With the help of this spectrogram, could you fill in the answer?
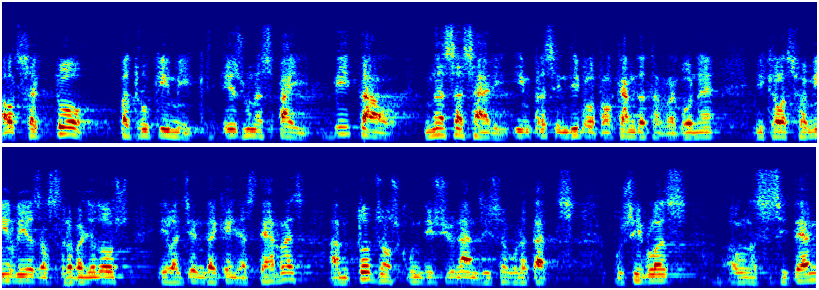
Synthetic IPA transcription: əlˠsək̚t̪opət̪ɾukimikezunəspajbit̪alˠnəsəsaɾiʔimpɾəsind̪ibləpəlˠkamd̪ət̪ərəɣonə | ikələsfəmiliəzəlˠst̪ɾəβəʎəðoz | iləʒend̪əkɛʎəst̪ɛrəzəmt̪ozəlˠskund̪isiunanzisəɣuɾət̪at͡s | pusiβləz | əlˠnəsə̥sit̪ɛm

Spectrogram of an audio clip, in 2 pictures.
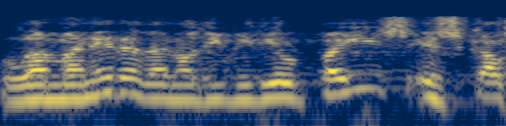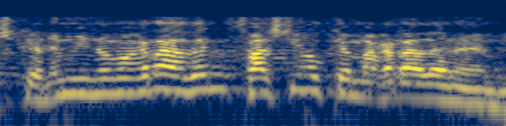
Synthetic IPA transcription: lɐmɐnejɾɐðɐnoðiβiðiɾupɐisɛzkalˠskɐnɐmĩnõmɐɣɾaðɐŋfaseŋukemɐɣɾaðɐnɐmĩ

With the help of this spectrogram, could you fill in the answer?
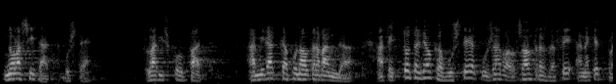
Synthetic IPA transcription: noasit̪a̰t̪bust̪ɛ | laðiskulˠpat̪ | amiɾat̪̚kapunalˠt̪ɾəβand̪əafet̪ːot̪əʎɔkəβust̪ɛəkuzaβəːlˠzalˠt̪ɾəzðəfeʔənəkɛt̪̚p

